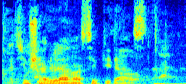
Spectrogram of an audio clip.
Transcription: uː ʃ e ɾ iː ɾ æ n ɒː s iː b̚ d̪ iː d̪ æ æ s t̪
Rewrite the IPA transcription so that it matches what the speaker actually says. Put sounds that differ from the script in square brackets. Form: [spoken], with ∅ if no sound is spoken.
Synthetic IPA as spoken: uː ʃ [æ] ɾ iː ɾ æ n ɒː s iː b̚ d̪ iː d̪ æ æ s t̪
